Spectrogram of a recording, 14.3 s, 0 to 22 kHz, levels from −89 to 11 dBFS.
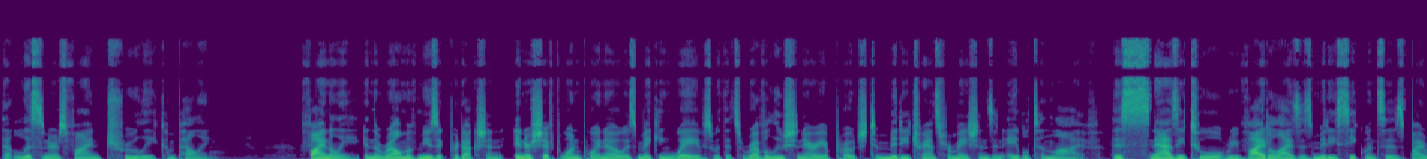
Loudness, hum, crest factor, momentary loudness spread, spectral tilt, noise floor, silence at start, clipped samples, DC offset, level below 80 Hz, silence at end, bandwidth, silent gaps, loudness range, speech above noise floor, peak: -25 LUFS; none; 18 dB; 9 LU; -5 dB/octave; -70 dBFS; 0 s; under 0.1%; under 0.1%; -52 dBFS; 0 s; 17 kHz; none; 3 LU; 46 dB; -8 dBFS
